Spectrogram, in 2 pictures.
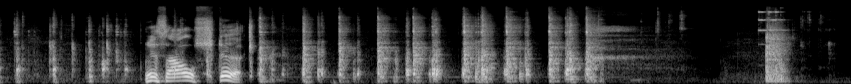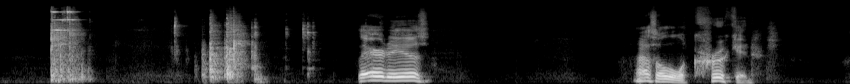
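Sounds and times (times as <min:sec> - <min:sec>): metal engine parts clanking: 0:00.0 - 0:01.4.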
